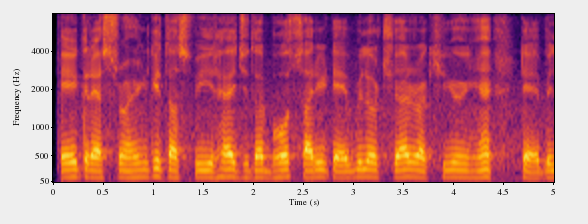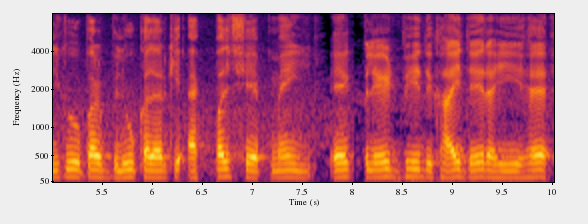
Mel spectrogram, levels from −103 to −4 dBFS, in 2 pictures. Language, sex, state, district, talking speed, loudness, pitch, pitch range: Kumaoni, male, Uttarakhand, Uttarkashi, 180 wpm, -22 LUFS, 125 Hz, 120-130 Hz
